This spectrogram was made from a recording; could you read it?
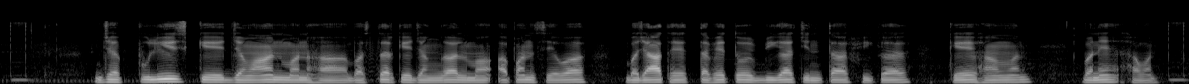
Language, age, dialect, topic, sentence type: Chhattisgarhi, 18-24, Central, banking, statement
